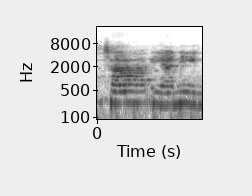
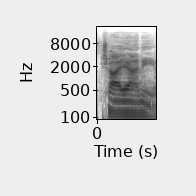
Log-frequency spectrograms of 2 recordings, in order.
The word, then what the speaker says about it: Chayani: So I'll pronounce Chayani without H. It could make easy for pronounce. Okay, Chayani. Okay, Chayani. Yeah. Okay, yeah, because I can't figure out that H. I'm like Chah or Cha, so it's Chayani. Okay, silent kind of H.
